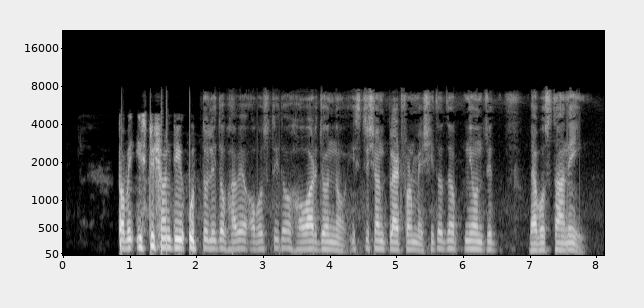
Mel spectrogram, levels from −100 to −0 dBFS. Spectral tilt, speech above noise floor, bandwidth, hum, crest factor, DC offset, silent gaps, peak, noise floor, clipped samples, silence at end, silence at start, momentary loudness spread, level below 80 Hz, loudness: -5.5 dB/octave; 45 dB; 7.8 kHz; none; 18 dB; under 0.1%; none; -4 dBFS; -66 dBFS; under 0.1%; 0.3 s; 0.85 s; 13 LU; -54 dBFS; -21 LUFS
